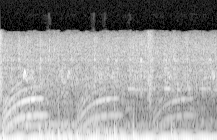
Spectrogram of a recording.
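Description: Oldskool jungle track: deep sub-bass under a chopped breakbeat, with a short upward-swooping sound repeating four times, about every half second.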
